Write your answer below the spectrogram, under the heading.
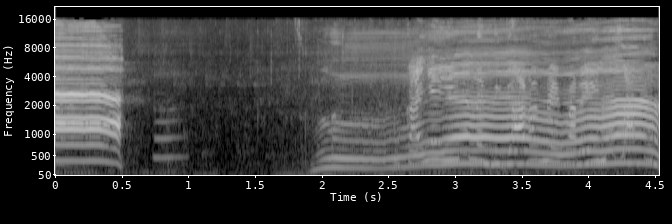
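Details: Domestic cats in a fight: a short falling wail, a quiet pause with a faint mew, then a long rising, quavering yowl that grows louder and harsher.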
